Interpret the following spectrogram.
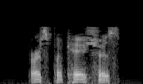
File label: "perspicacious", english; adjectives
